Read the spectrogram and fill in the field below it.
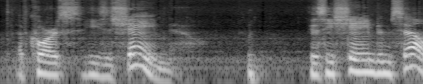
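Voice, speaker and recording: A man speaks in a fairly high voice that is somewhat breathy. His pace is fairly slow. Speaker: psychoanalyst lecturer. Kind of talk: lecture. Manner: halting, many restarts.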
